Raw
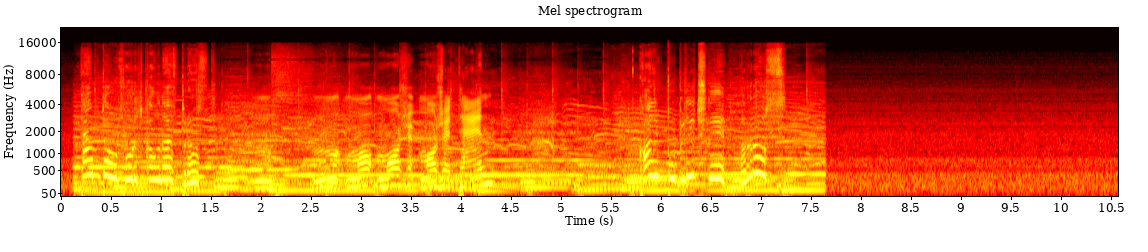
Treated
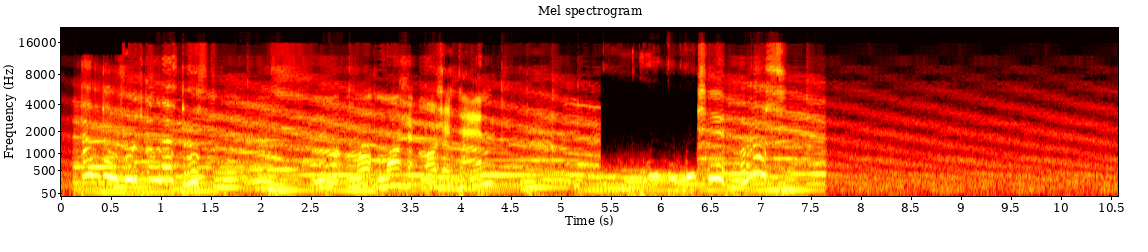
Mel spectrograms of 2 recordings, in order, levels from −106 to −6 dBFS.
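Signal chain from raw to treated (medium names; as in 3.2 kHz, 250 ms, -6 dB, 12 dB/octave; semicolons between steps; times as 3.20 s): drifting ripple filter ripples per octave 1.5, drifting -1.2 Hz, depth 17 dB; 5.39–6.37 s: Chebyshev band-stop 450–9600 Hz, order 5; Opus 20 kbps 48 kHz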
